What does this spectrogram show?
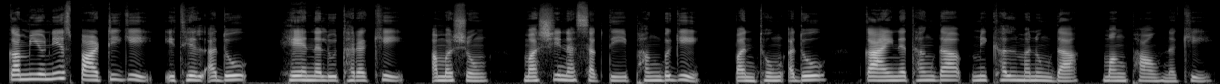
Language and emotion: Manipuri, neutral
